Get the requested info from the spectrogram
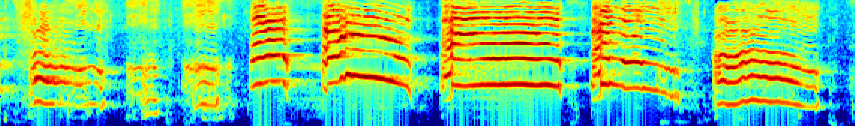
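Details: Labrador Retriever puppies being cleaned by their mother after a nursing session give loud, piercing whines, some short and some held for nearly a second, gently rising then falling, in quick succession.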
